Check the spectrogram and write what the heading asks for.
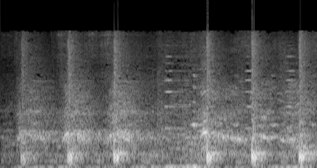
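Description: A large crowd of fans roars and chants in unison, with loud rhythmic thumps or claps landing roughly every half second, a boisterous, energetic welcome for Slovenia's national team at the airport after its plane landed, returning from the World Cup.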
